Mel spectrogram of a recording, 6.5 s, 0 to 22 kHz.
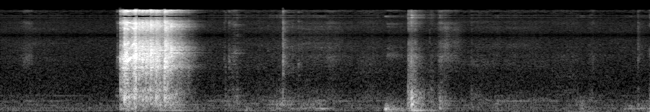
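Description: An impact wrench runs in one short burst of under a second, spinning the flywheel nut back onto the crankshaft of a Tecumseh HM80 small engine. A shorter, quieter knock follows about four seconds in.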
